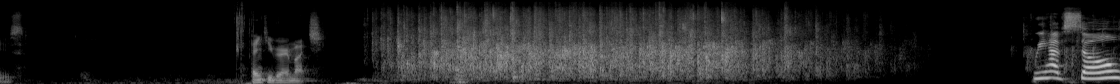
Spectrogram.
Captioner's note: applause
